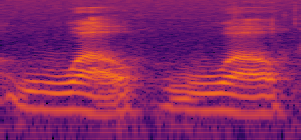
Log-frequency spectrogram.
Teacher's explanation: We're going from the ooh position to the uh position. The ooh my lips are more closed than they are in the o. · W is also a glide. It's basically sometimes called a semi-vowel because it's gliding between two vowel positions. So we're going from the oo position to the position. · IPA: /woʊ/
